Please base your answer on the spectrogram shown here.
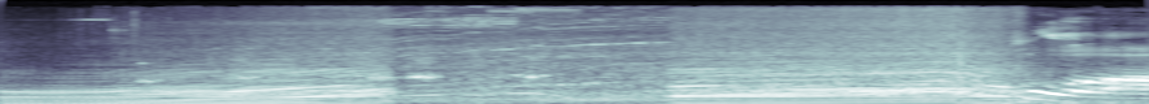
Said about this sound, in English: Cybertruck take off. Oh yeah, you ain't catching that fucking thing.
